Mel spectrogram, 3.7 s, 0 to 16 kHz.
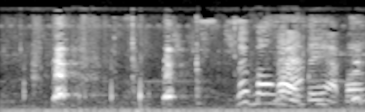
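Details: Suckling puppies 27 days old feeding from their mother: two quick yips, then a cluster of quavering, overlapping whines rising and falling, with a low background hum.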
